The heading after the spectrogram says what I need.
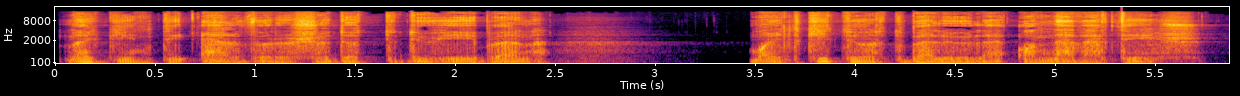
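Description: Husky, deep-voiced male reader for expressive storybook narration. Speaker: audiobook reader. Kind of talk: scripted narration.

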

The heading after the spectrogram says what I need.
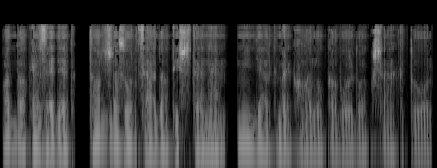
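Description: A man performs an exuberant soldier bursting through the door of his family home in a storybook reading, raising his voice with every exclamation. The tone is very deep and dark, with a husky edge, and the recording is close and dry. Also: steady tone, dry recording. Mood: overjoyed. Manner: loud, emotional, exclaiming. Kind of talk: audiobook character voice.

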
